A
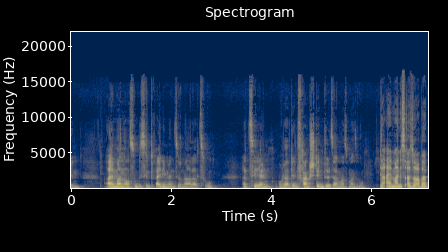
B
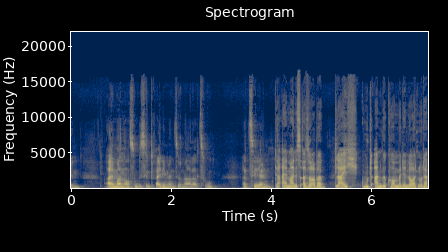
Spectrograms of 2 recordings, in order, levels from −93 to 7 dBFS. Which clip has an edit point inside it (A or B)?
B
